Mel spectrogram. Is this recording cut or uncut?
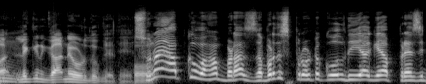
cut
